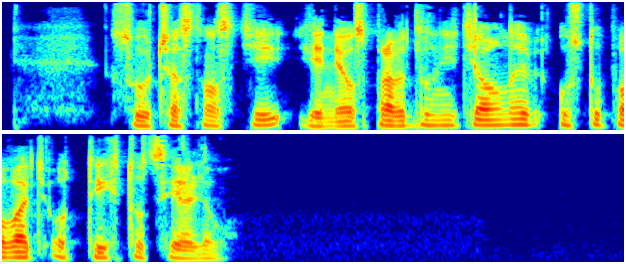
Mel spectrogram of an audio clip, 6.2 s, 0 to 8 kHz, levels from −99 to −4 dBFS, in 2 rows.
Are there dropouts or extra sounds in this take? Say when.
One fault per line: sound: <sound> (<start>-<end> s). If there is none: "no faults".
no faults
